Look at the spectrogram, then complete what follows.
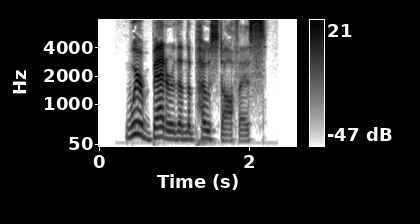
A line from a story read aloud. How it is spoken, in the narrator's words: the Girl Scout sneered back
